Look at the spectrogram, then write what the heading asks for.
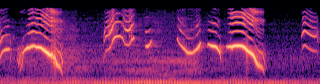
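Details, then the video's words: Black-naped oriole, tame and singing often, gives loud arched whistles that rise and fall, mixed with short high twisting notes, over a steady low hum. "kepodang emas , black naped oriole,jinak dan gacor"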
